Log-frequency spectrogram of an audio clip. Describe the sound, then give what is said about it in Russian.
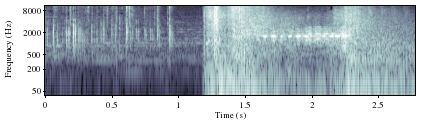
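A hand grenade thrown into a rock crevice among trees explodes. After a stretch of faint clicking, a sudden loud blast breaks into a sustained, noisy roar. “Достал гранату, дернул чеку и бросил в середину.”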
